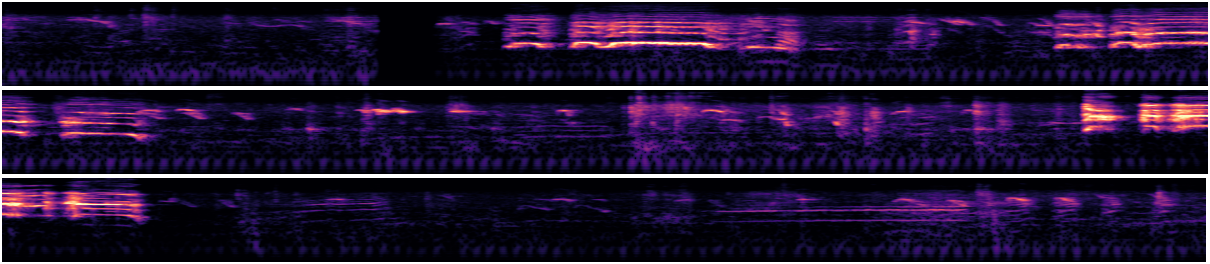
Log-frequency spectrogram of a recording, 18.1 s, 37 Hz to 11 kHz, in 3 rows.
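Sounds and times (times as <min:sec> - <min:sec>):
chickens clucking: 0:00.0 - 0:18.0
rooster crowing: 0:02.5 - 0:04.0, 0:05.2 - 0:06.8, 0:11.4 - 0:12.8.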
